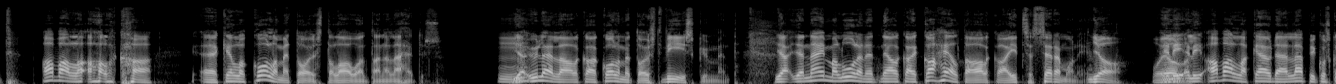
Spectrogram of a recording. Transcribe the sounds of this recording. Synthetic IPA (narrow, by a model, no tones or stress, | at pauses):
ɑʋɑlːɑʔɑlkʰɑː | kelːokolmet̪oist̪ɑlɑuwɑ̰nt̪ɑ̰inɑ̰læ̰hḛt̪y̥s | jɑylelːæɑlkɑːkolmet̪oist̪ʋiːsky̰mːḛnt̪æ̥jɑjɑnæimmæluːlenet̪neɑlkɑːkɑhelt̪ɑɑlkɑːit̪sesseɾemo̰nḭjoː | ʋoielieliʔɑʋɑlːɑkæydæːllæpikosk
